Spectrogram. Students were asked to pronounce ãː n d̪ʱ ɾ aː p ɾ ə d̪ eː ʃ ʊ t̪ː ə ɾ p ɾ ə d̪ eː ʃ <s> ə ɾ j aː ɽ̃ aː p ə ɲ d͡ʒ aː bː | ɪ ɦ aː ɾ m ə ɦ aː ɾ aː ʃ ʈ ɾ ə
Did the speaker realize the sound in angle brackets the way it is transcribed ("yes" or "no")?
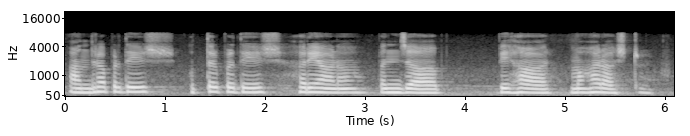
no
